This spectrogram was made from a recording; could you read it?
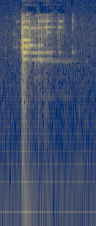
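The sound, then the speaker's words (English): A single sharp, loud crash of a drinking glass shattering, followed by a brief tinkle of scattering fragments that quickly fades to quiet. “Does it break because it is faulty or because it is glass?”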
